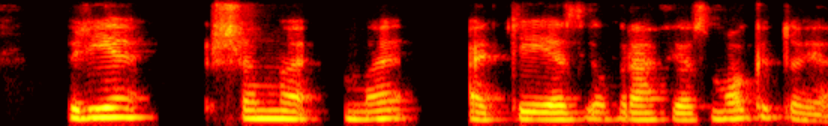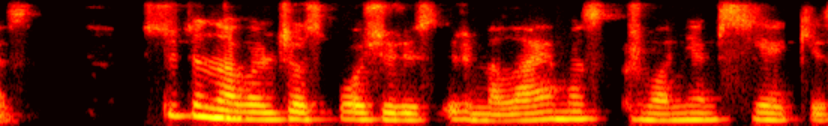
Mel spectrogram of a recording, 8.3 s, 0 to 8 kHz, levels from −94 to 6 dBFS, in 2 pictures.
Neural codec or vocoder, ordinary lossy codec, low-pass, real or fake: none; Opus, 16 kbps; 7.2 kHz; real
